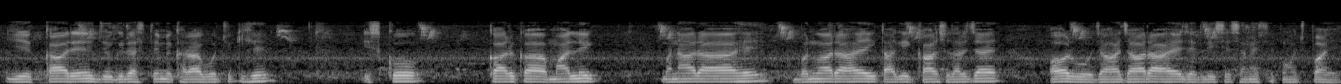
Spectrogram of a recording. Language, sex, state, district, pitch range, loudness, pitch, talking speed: Hindi, male, Bihar, Gopalganj, 120-130 Hz, -23 LUFS, 125 Hz, 165 wpm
